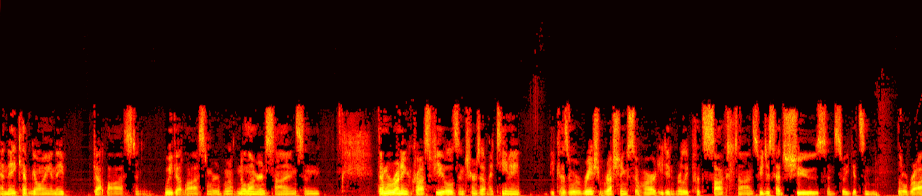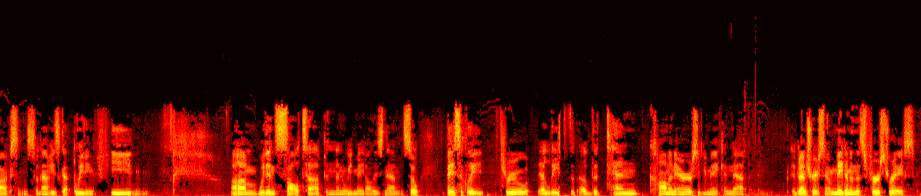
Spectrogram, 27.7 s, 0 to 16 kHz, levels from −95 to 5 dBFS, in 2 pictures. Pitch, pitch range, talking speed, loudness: 95 Hz, 90-110 Hz, 220 wpm, -23 LUFS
